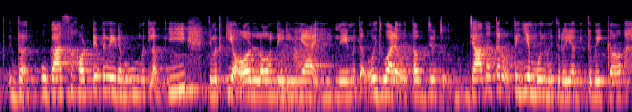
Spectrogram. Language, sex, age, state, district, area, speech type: Maithili, female, 18-30, Bihar, Madhubani, rural, spontaneous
